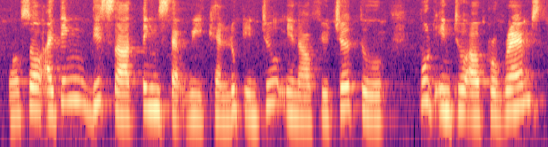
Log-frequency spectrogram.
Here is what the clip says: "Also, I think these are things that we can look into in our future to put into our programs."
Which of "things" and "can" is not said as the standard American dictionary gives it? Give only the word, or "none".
things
